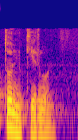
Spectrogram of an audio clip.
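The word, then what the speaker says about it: Tunkirun (تنكرون): Fata'rifuna wa tunkirun. – Yang mana ya Ustaz? Fata'rifuna wa tankiruna. – Tunkirun, pakai dhamma ya. Tunkirun. – Innahu yusta'malu alaihum umara'u fata'rifuna wa tankiruna. – Ini tankirun, ini dibacanya tunkirun.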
